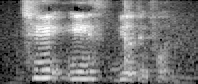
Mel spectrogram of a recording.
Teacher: como esta E se haría o se cambiaría por una I como un poco más alargada. Ejemplo, para decirlo acá, que es escrito, está como tal, che is beautiful, pero su pronunciación se pone como una I un poco alargada, como dije anteriormente, y es she is beautiful.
